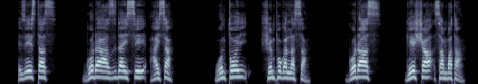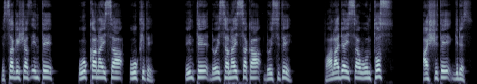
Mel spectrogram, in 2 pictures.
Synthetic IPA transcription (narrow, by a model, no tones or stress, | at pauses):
ʔɪzɪːst̪ɐs | ɡɔd̪aːazɪd̪ɐjsːɪhɐjsːɐ | wɔnt̪ːɔj | ʃɛmpːɔɡɐlːɐsːɐ̰ | ɡɔd̪aːs | ɡe̞ːʃːɐsɐmbɐt̪ɐ̰ | hɛsːɐɡɪʃːɐsɪnt̪ːɛ | uːkːɐnɐjsːɐuːkːɪt̪ɛ̰ | ʔɪnt̪ːɛd̪ɔjsːɐnɐjsːɐkɐd̪ɔjsːɪt̪ɛ | paːlɐɪd̪ɐjsːɐwɔnt̪ːɔs | ʔɐʃːɪt̪ɛɡɪd̪ɛs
